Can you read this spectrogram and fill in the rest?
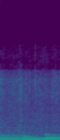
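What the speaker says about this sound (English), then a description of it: "I didn't think it would rain so hard" Rain falls in the video game Higurashi, a faint steady patter on surfaces under a low sustained musical drone.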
